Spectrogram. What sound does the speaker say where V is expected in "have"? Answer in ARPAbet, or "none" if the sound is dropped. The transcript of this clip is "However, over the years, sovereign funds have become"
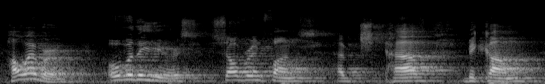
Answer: V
